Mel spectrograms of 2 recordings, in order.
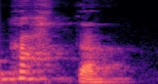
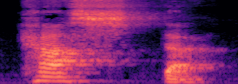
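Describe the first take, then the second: First: The s before the t is swallowed, aspirated. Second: The s before the t is clearly pronounced. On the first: "eu engulo um pouquinho" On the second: "com essa S"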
